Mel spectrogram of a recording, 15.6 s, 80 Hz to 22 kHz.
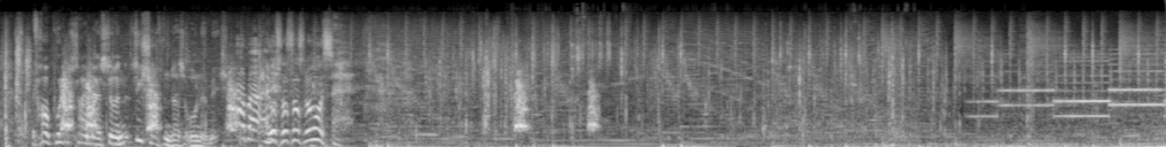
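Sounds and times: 
speech: 0.4 - 4.8
dog barking: 0.7 - 12.3
moving car rumble: 0.8 - 14.8
two-tone police siren wailing: 0.8 - 15.5.

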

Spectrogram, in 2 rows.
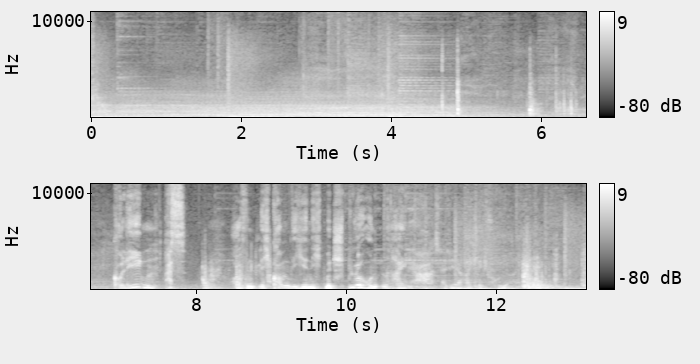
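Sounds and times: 
van engine rumbling as it slows to a halt: 0.0 - 6.9
speech: 7.0 - 7.9, 8.5 - 13.0.

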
